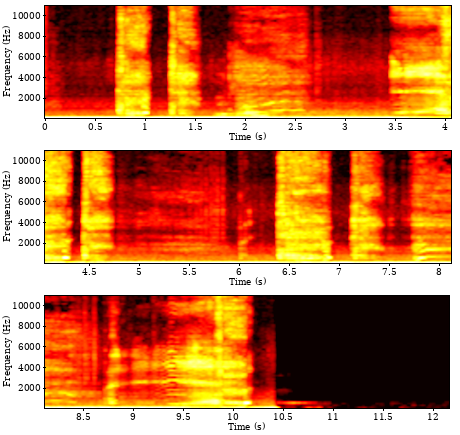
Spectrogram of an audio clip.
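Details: Young girl with inspiratory stridor before endoscopy: harsh, noisy breaths with high-pitched crowing tone on inspiration, from a pediatric airway/ENT case session.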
